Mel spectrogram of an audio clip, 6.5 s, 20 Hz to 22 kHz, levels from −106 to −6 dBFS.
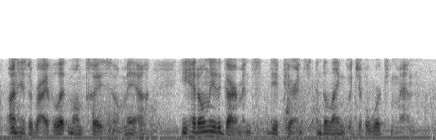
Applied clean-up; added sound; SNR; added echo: none; Thunder + Bass guitar; 12 dB; none.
